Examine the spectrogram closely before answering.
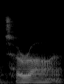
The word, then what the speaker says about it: Torah: Now, the word for teaching in Hebrew is Torah, or Torah, if you want to pronounce it the Hebrew way.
